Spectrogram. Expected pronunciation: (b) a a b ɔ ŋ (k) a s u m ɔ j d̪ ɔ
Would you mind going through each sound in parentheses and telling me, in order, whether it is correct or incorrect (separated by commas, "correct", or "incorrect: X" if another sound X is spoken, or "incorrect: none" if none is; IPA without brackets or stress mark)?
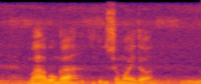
correct, incorrect: ɡ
